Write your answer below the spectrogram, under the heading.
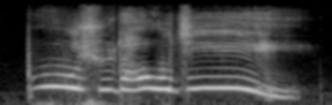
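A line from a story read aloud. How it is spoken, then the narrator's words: Loud shout. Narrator (Chinese): 你就高喊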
